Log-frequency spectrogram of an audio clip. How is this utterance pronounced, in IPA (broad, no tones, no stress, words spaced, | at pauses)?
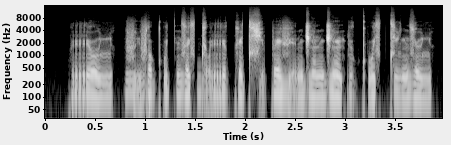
rʲoʎ | vḭvɾɤ kʷʼetʲnzɤsʲdo̰rʲo ketʲɕḛpevʲɛ̰ nd͡ʒɛ̃nd͡ʒẽpʲo kʷʼisʲtʲɛʎ nzʏʎ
